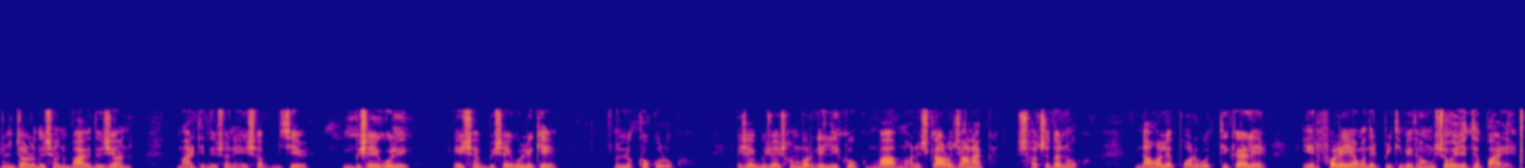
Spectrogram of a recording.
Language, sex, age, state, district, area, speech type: Bengali, male, 18-30, West Bengal, South 24 Parganas, rural, spontaneous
